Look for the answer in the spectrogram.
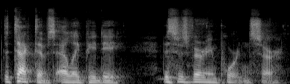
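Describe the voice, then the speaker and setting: Low-voiced, earnest American police detective. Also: male voice, animated, slight background noise. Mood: serious. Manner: measured, articulate, serious. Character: earnest, intense young male police detective in 1940s America. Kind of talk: naturalistic game cutscene acting.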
